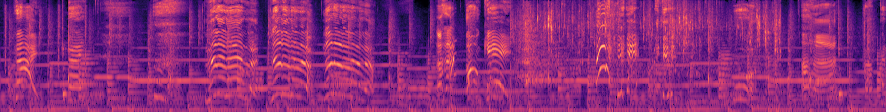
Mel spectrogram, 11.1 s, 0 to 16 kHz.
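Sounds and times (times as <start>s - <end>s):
cartoon background music: 0.0s - 11.0s
tap water filling watering can: 6.4s - 9.9s.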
